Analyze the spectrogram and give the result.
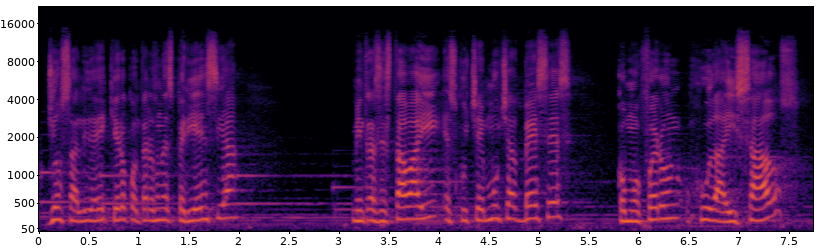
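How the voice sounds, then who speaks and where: A high-voiced male pastor preaches and tells stories theatrically. The church hall gives his voice a long echo, with faint music behind him. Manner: dramatic storytelling. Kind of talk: sermon.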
